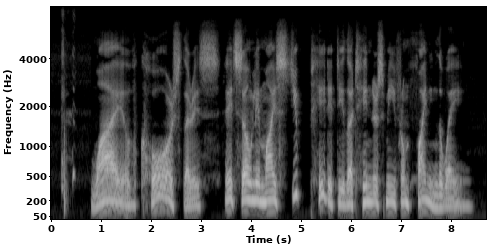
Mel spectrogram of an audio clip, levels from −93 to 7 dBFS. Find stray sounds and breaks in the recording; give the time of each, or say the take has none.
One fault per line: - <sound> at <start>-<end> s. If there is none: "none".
- cough at 0.2-0.5 s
